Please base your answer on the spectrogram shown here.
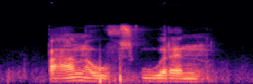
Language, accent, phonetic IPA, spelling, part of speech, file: German, Austria, [ˈbaːnhoːfsˌʔuːʁən], Bahnhofsuhren, noun, De-at-Bahnhofsuhren.ogg
- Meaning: plural of Bahnhofsuhr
